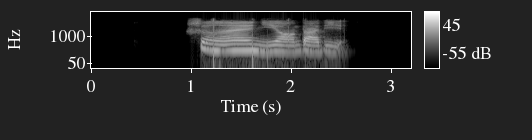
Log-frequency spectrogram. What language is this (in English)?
Chinese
